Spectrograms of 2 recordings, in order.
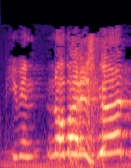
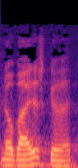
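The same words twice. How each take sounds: First: High, loud retold disbelief; incredulous. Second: Said in the usual way. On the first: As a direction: blurt it out as a shocked question. Woman reacts in disbelief.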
